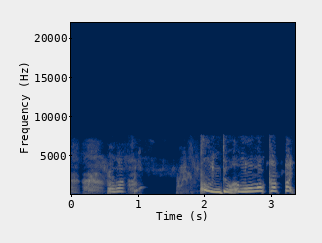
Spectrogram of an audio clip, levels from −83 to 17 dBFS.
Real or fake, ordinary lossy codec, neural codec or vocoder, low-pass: fake; none; codec, 16 kHz, 2 kbps, FreqCodec, larger model; none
